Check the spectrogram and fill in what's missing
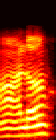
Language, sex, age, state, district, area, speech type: Maithili, male, 18-30, Bihar, Supaul, rural, conversation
